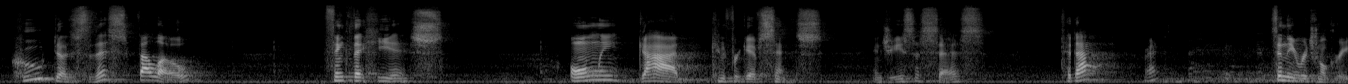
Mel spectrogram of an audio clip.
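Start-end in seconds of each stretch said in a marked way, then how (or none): 0.2-8.3 slow, mock scornful, contemptuous scoff. Preaching about Jesus forgiving sins, the speaker acts out the offended onlookers with mock disdain. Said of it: "You can hear the disdain in their voice".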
